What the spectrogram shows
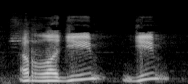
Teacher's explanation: Ini termasuk huruf syiddah. Dia keluar dari tengah-tengah lidah. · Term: huruf jim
